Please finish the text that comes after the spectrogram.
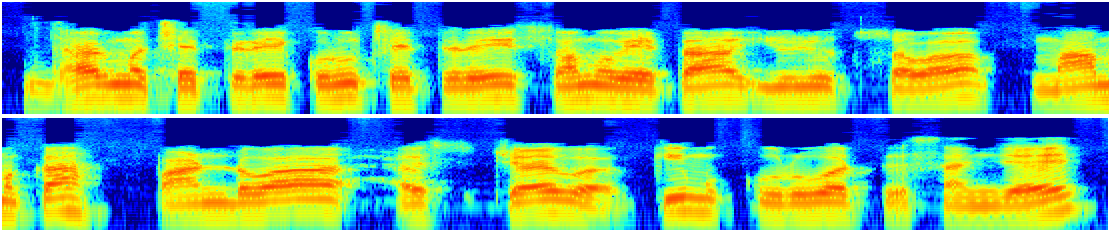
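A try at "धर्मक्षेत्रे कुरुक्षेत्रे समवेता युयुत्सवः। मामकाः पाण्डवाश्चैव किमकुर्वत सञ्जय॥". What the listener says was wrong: हाँ उत्तमम संजय।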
